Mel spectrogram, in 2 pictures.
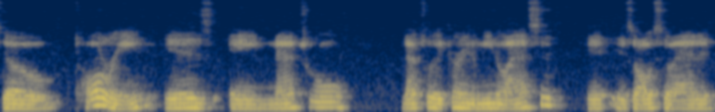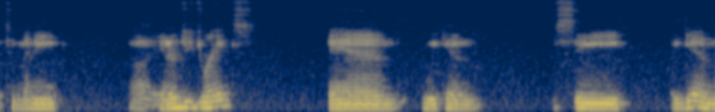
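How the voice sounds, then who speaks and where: A man giving an instructional screencast demo like a teacher, explaining things step by step. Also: medium pitch. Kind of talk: instructional screencast narration, semi-scripted. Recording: muffled, narrow phone-like sound.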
